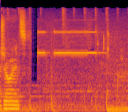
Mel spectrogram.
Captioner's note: beeping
